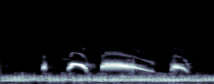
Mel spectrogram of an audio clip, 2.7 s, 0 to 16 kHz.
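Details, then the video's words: Spotted dove calling a rival, a lure-training bird with the 'kuk 0-1' pattern: a short soft note, a rising-falling coo, a long descending coo, then a closing short coo. A steady low hum runs beneath. "Suara Tekukur Memanggil Lawan"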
